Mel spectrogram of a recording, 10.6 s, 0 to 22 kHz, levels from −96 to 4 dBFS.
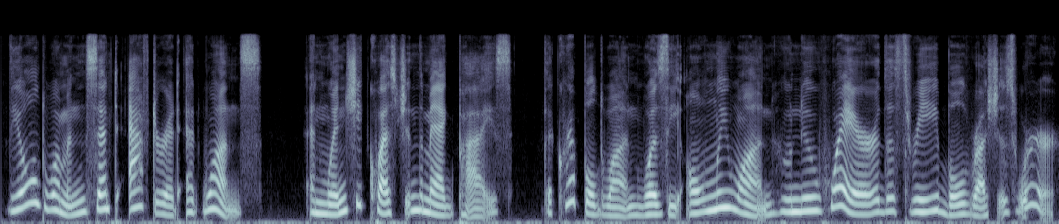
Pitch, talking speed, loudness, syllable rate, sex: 220 Hz, 160 wpm, -17 LUFS, 4.3 syllables/s, female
